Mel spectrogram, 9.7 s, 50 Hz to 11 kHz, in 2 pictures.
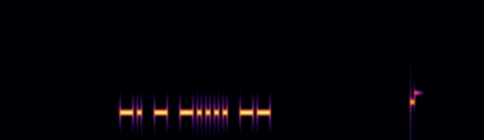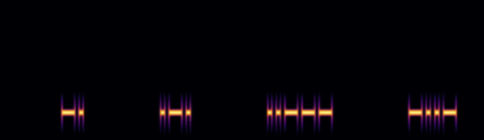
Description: Morse code, heard as a keyed tone, about 28 wpm, spaced as for 14 wpm, 700 Hz. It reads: NT6M NR2X
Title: USA Call Signs - 4 Characters - 6x Character Spacing - 28wpm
